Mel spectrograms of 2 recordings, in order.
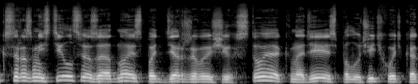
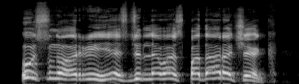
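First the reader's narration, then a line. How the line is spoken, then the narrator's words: Shouted. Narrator (Russian): выкрикнул Снорри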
